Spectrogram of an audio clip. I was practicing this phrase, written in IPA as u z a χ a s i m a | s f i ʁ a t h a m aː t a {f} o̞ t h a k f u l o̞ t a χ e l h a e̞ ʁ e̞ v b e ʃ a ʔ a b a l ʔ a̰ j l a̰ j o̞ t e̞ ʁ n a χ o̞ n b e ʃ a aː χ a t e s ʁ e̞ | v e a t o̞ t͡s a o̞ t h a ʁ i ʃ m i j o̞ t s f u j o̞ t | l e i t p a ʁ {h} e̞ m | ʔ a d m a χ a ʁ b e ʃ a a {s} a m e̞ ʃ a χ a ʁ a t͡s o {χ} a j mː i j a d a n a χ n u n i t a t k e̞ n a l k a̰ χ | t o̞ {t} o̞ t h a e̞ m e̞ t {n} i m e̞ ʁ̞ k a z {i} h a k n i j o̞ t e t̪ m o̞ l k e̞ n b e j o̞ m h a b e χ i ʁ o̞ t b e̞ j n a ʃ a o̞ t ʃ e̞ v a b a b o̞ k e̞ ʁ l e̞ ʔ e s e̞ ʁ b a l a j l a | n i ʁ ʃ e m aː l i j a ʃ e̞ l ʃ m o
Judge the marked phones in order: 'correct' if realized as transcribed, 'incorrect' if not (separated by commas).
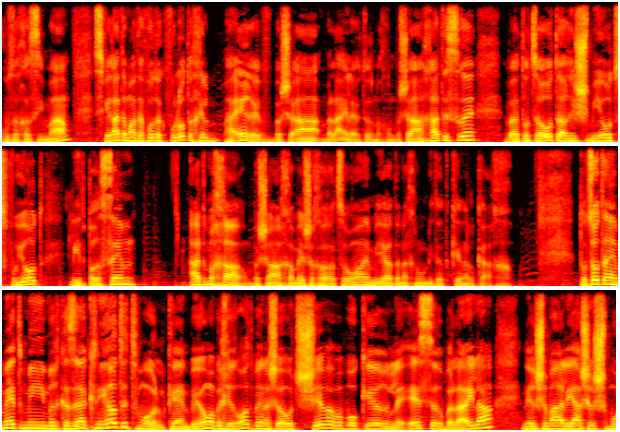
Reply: correct, incorrect, incorrect, incorrect, incorrect, incorrect, incorrect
